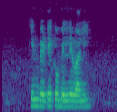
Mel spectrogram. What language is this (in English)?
Urdu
